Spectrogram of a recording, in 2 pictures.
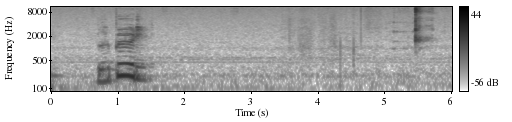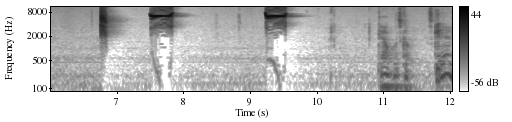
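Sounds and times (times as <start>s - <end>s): baby bird calling: 6.8s - 8.0s, 9.2s - 9.7s.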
